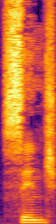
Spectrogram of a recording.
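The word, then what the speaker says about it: singe: a piece of bark he learned from darnet that it was pronounced um and in the same way he was taught to pronounce ape sing and tree arbra he was a most eager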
